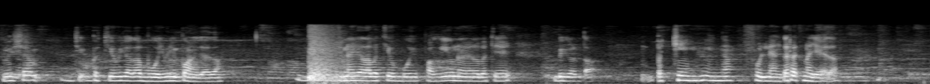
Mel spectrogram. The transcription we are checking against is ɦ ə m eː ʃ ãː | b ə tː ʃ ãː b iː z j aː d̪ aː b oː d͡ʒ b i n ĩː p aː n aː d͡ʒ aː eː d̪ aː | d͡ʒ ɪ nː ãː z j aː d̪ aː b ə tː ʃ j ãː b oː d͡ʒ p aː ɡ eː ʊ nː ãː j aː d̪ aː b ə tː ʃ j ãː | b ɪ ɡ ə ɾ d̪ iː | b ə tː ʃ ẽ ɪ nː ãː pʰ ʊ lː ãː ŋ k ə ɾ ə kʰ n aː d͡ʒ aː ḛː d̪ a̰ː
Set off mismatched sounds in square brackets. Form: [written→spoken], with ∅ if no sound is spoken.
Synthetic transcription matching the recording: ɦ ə m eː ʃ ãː | b ə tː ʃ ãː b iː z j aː d̪ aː b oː d͡ʒ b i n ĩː p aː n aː d͡ʒ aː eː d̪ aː | d͡ʒ ɪ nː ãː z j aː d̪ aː b ə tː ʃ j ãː b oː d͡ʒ p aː ɡ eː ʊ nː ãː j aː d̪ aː b ə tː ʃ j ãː | b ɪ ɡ ə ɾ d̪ [iː→aː] | b ə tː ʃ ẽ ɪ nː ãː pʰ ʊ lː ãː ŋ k ə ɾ ə kʰ n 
